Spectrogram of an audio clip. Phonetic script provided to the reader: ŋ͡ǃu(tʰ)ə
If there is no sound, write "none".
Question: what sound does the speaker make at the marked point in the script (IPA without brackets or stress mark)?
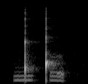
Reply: ǃ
